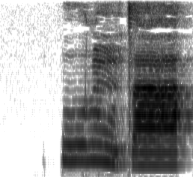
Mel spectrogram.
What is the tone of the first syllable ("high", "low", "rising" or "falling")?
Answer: high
